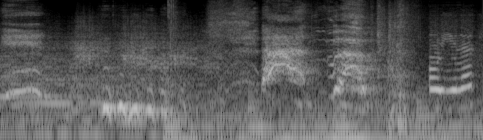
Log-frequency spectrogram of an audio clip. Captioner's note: laughing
